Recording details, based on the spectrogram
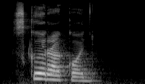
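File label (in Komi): "скӧракодь", Komi, female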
